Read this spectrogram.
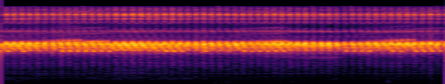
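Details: Loud toad trill, a mating call in toad season once moisture comes in: continuous high buzzy pulsing on a single pitch, slightly uneven in rhythm, sustained through the whole stretch without a break.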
